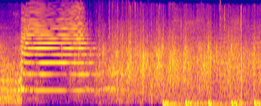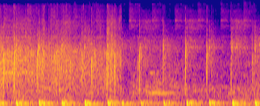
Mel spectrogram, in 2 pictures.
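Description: An arena horn sounds once for about a second and a half, ending the MMA round. About three seconds in, arena music with a heavy, steady beat starts up over crowd noise and applause.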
